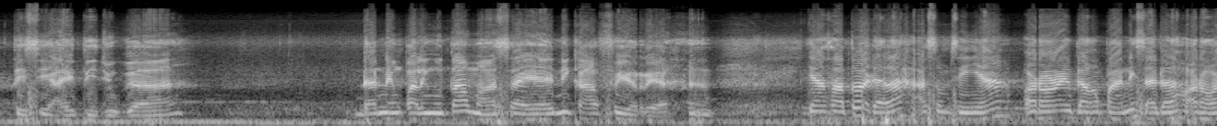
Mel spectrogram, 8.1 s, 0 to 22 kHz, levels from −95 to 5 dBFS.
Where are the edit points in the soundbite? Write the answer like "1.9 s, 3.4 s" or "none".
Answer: 5.0 s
